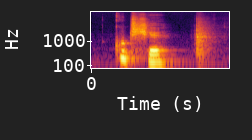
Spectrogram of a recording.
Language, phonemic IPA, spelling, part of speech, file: Dutch, /ˈkutʃə/, koetsje, noun, Nl-koetsje.ogg
- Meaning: diminutive of koets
